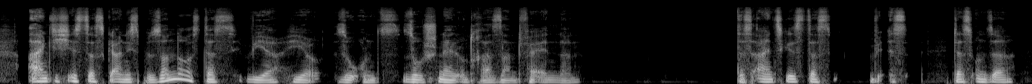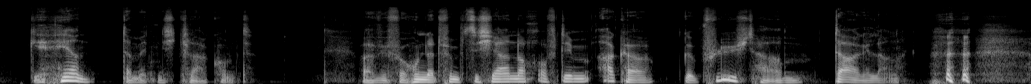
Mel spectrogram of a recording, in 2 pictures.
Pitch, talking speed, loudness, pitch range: 115 Hz, 115 wpm, -22 LUFS, 100-125 Hz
